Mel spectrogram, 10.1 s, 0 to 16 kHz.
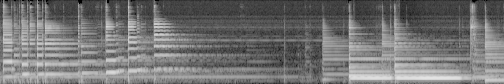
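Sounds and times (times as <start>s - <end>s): fingerstyle acoustic guitar: 0.0s - 10.0s.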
